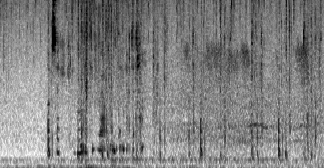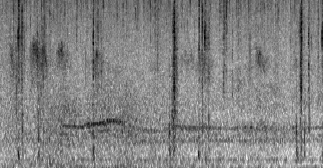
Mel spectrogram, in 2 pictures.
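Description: Footsteps crunch slowly over rough ground.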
